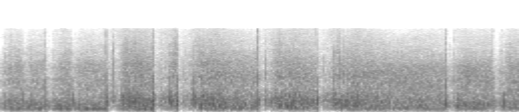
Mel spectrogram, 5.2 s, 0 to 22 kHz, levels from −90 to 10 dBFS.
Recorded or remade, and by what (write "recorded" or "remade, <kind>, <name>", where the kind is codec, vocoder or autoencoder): recorded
